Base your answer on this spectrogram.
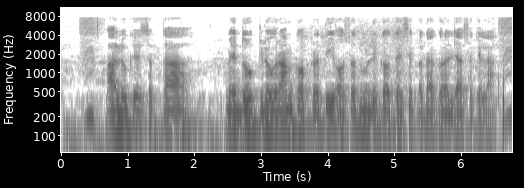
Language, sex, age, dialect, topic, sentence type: Bhojpuri, male, 18-24, Western, agriculture, question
